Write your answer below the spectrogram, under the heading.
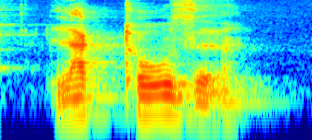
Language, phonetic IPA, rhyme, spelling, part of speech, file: German, [lakˈtoːzə], -oːzə, Lactose, noun, De-Lactose.ogg
- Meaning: alternative spelling of Laktose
